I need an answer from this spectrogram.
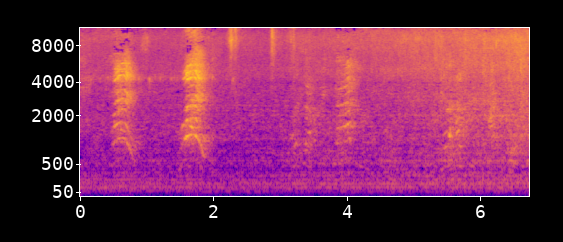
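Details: Baby monkey Toni cries after falling into a ditch and hitting the ground when its mother catches its tail: two loud, high, arched squealing cries in quick succession, then a few fainter wavering squeals over a steady low hum.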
